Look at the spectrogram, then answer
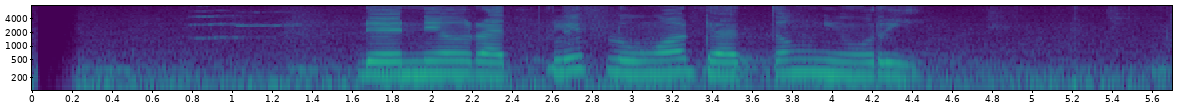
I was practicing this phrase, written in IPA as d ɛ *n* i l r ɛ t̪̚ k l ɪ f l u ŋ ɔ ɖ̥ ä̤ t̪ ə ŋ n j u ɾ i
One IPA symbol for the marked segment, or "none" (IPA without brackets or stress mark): n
